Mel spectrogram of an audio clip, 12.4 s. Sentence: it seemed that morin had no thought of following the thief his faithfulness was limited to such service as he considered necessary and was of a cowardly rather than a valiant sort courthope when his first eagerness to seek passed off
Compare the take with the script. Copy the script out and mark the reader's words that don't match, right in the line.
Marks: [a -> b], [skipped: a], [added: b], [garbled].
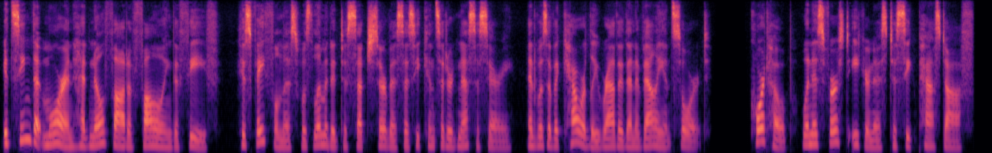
it seemed that morin had no thought of following the thief his faithfulness was limited to such service as he considered necessary and was of a cowardly rather than a valiant sort courthope when his first eagerness to seek passed off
